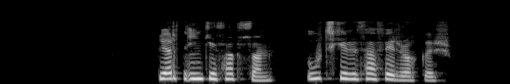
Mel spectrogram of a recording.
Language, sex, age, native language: Icelandic, female, 20-29, Icelandic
